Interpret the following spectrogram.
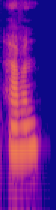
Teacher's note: And then with that break, he does pronounce his H, he does pronounce the V, he fully pronounces the word have. Haven, connecting the V into the schwa of the word an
